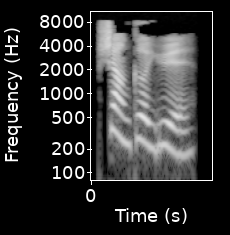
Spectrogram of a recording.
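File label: "上个月", Mandarin Chinese; hsk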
